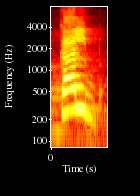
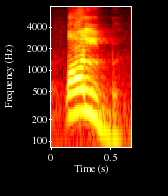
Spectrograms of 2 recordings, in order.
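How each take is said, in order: First: کلب with a thin k and light "a"; ordinary k. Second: قلب louder, with a heavy back q and rounded vowel; deep q. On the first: Teacher gives the word for dog, ordinary k. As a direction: begin کلب with a plain front k. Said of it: "کلب کتے کے لیے". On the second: Teacher contrasts heart with dog, deep q. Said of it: "اور قلب". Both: Shown as a demonstration.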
